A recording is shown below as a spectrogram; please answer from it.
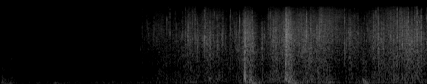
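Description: Near silence, then about a second and a half in a crinkly rustling starts and grows louder: irregular crackling of a crumpled material being shifted and pressed.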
